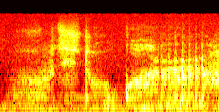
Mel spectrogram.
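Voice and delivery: bitter whisper. Acted. Wife muttering about Frank.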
